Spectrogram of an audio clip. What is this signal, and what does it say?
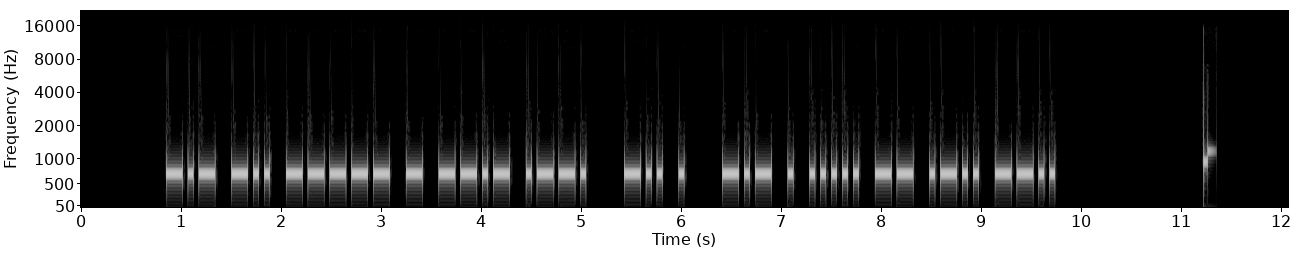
Morse code, heard as a keyed tone, about 21 wpm, 700 Hz. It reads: KD0TQP DE KE5MLZ
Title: USA Callsign DE Callsign - 6 Characters - 22wpm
